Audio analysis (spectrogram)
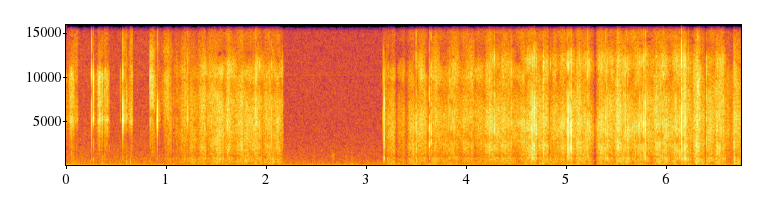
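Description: Two bamboo ear picks scrape and scratch across a small white plastic Apple earphone mic remote resting on a stone slab. The result is a dense run of bright, dry scratching and crinkly rasps with a brief silent pause partway through before the scraping resumes.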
